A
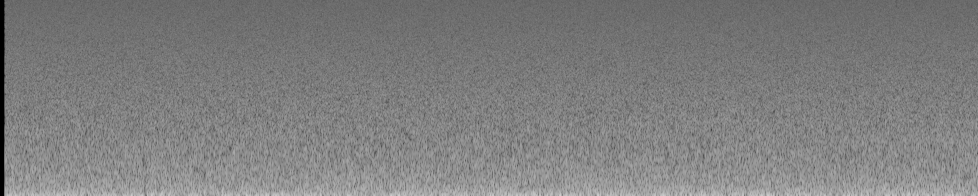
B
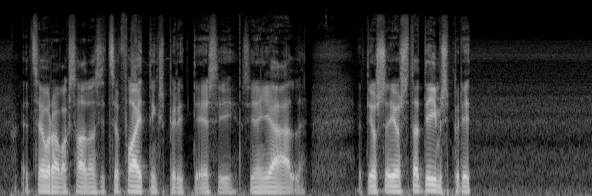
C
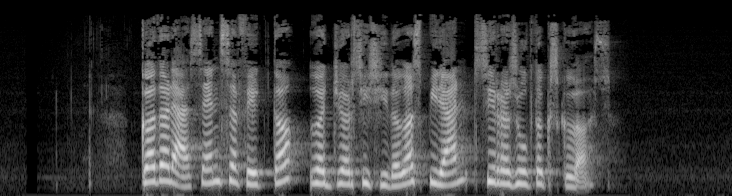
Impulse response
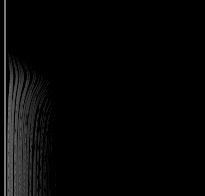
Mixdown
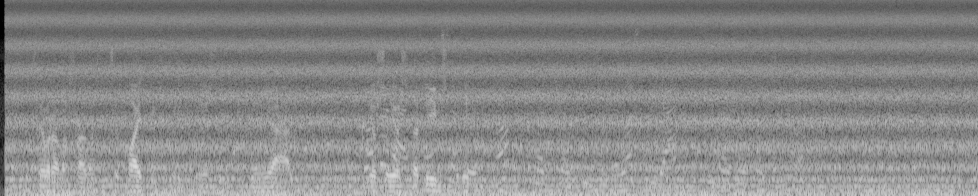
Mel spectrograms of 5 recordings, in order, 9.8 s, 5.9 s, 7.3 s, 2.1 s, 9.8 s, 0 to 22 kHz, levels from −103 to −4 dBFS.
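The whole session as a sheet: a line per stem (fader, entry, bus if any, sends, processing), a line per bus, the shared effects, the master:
+2.5 dB, 0.00 s, no send, rippled EQ curve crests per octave 1.3, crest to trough 14 dB
+0.5 dB, 0.00 s, no send, none
-9.5 dB, 2.20 s, no send, none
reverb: none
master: none

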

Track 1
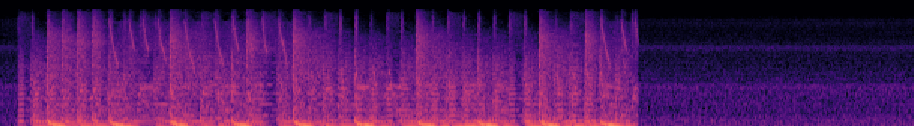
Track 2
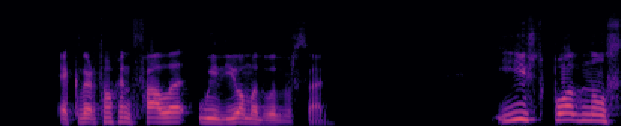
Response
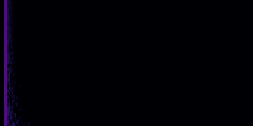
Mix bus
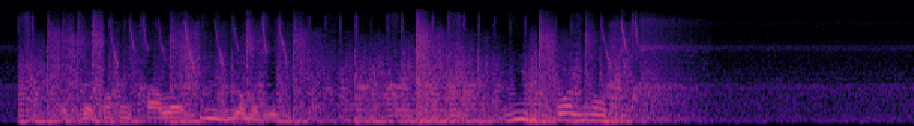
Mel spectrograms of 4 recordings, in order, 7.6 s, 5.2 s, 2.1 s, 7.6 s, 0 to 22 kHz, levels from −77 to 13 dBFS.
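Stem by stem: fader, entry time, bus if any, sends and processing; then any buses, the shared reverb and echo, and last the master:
-4.5 dB, 0.00 s, no send, auto duck -8 dB, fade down 0.30 s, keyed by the second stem
-5.5 dB, 0.00 s, no send, tilt shelf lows +9.5 dB, about 1.1 kHz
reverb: none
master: elliptic high-pass 160 Hz; decay stretcher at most 25 dB/s

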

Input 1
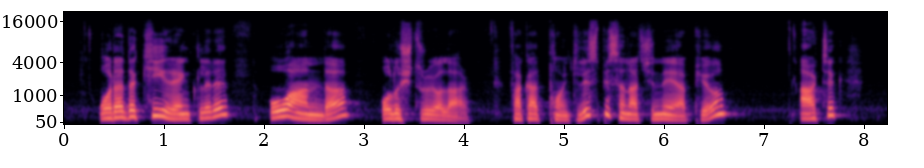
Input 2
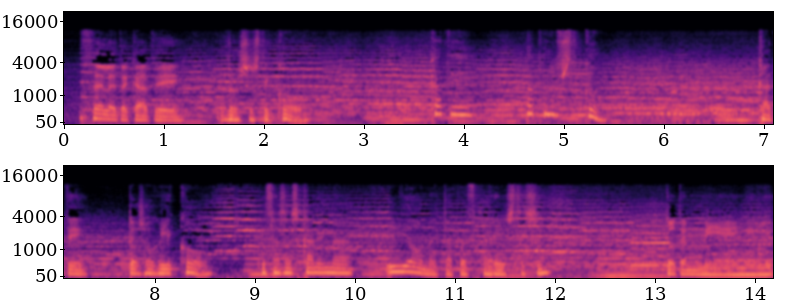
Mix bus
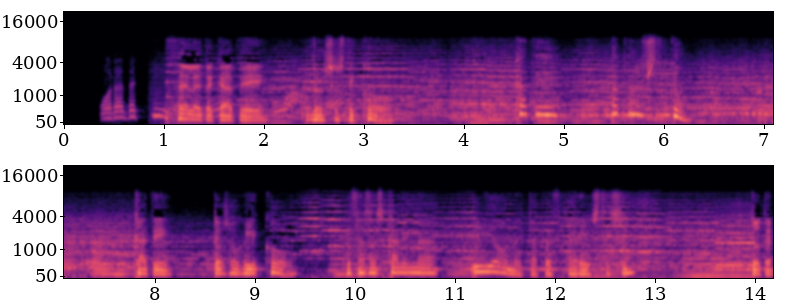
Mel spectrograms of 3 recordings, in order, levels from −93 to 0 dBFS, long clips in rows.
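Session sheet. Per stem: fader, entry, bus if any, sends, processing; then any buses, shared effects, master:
-13.0 dB, 0.00 s, no send, median filter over 15 samples; Savitzky-Golay filter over 15 samples
+2.0 dB, 0.85 s, no send, Chebyshev low-pass 9.1 kHz, order 6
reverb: none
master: peaking EQ 220 Hz +7 dB 0.25 oct; band-stop 2.5 kHz, Q 19; upward expansion 1.5:1, over -39 dBFS

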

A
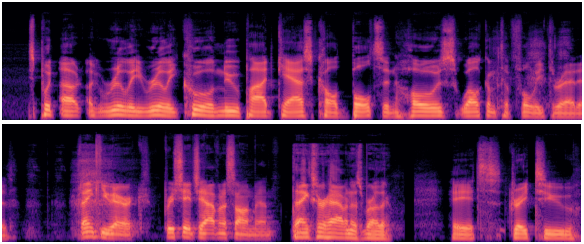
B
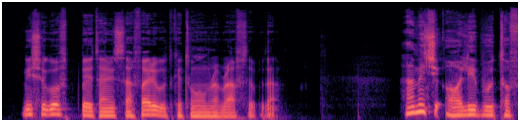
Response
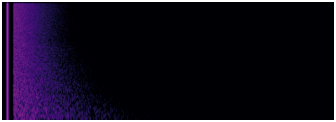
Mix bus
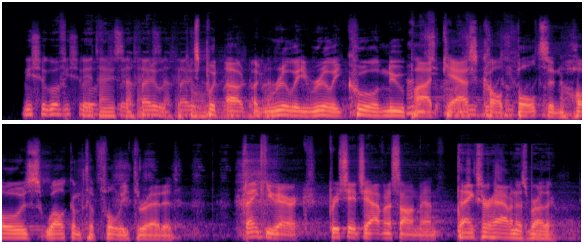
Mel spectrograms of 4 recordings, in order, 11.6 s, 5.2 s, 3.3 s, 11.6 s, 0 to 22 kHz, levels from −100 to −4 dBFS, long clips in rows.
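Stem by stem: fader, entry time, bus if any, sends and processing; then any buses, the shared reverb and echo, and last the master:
+2.5 dB, 1.65 s, send -15.5 dB, no echo send, none
-2.0 dB, 0.00 s, no send, echo send -7.5 dB, level-controlled noise filter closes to 1 kHz, open at -25.5 dBFS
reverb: on, RT60 1.8 s, pre-delay 63 ms
echo: feedback delay 377 ms, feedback 38%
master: compression 3:1, threshold -30 dBFS, peak gain reduction 11.5 dB

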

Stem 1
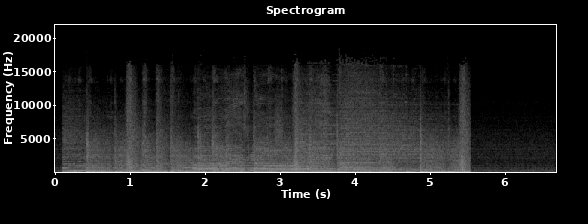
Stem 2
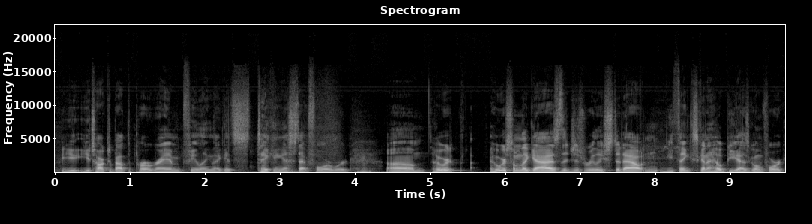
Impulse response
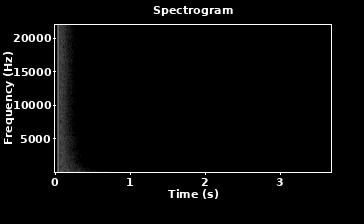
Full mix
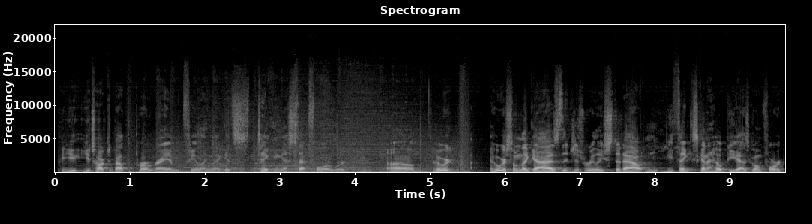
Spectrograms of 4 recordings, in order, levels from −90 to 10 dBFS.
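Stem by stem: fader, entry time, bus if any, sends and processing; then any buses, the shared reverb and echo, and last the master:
1.18 s -21.5 dB -> 1.39 s -11.5 dB, 0.00 s, send -7 dB, echo send -14 dB, none
-3.5 dB, 0.00 s, send -14 dB, echo send -22.5 dB, reverb removal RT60 0.51 s; gate with hold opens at -45 dBFS; saturation -12 dBFS, distortion -17 dB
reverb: on, RT60 0.75 s, pre-delay 4 ms
echo: feedback delay 73 ms, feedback 50%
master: none

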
